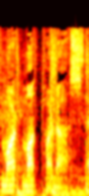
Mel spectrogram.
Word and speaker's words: Montparnasse: Montparnasse Metro? Is that right in Paris? – Montparnasse. – I've been there. I don't know if I can say. – You say the S? Montparnasse.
